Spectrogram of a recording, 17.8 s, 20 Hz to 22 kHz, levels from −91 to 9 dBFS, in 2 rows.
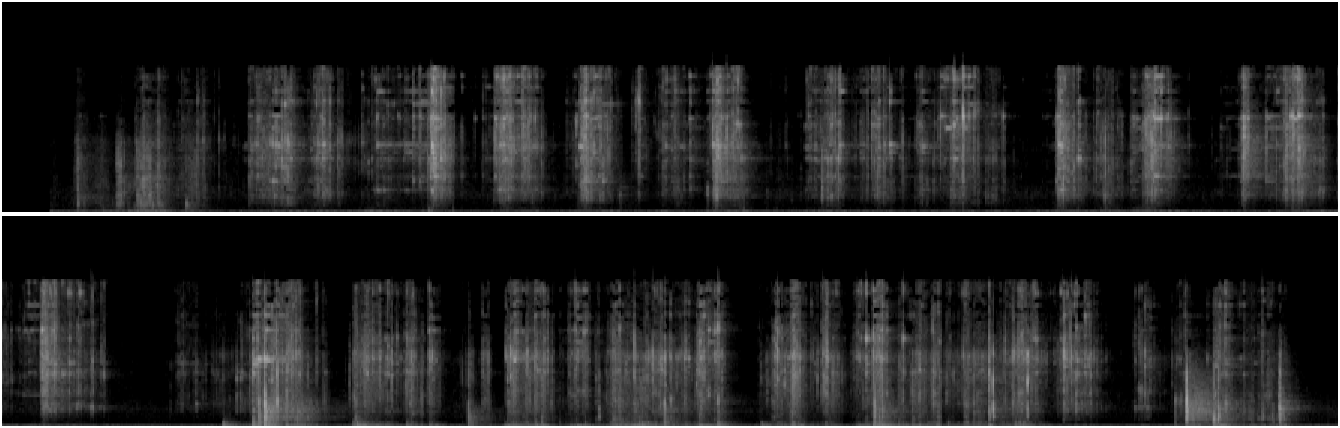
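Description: At 3.0 s, 6.32 s and 15.16 s the sound jumps abruptly. Roughly a tenth of a second is missing at each, closer to 70 ms at 6.32 s. No silence fills the gap. This is likely a dropped buffer (overrun), where unread samples were overwritten.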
